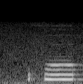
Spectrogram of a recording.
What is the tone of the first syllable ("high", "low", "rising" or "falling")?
high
